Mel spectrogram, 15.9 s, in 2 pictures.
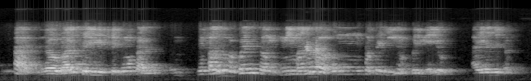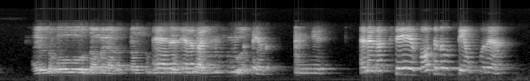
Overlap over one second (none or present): present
